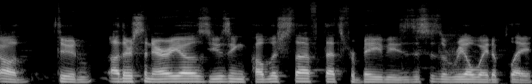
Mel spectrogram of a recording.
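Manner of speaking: normal talking voice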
